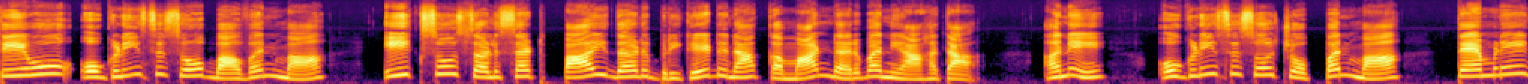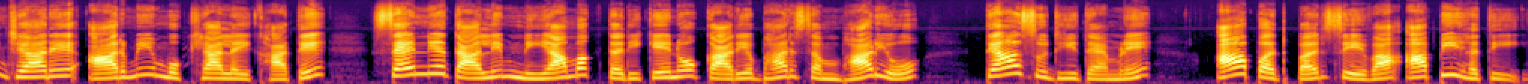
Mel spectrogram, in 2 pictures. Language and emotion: Gujarati, neutral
